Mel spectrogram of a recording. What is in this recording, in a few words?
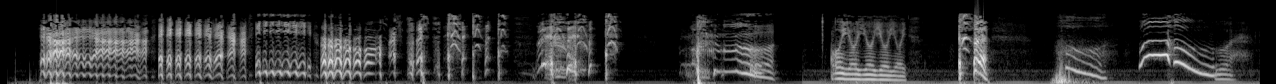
funny voice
